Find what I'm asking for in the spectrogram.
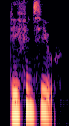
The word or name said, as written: defensiv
